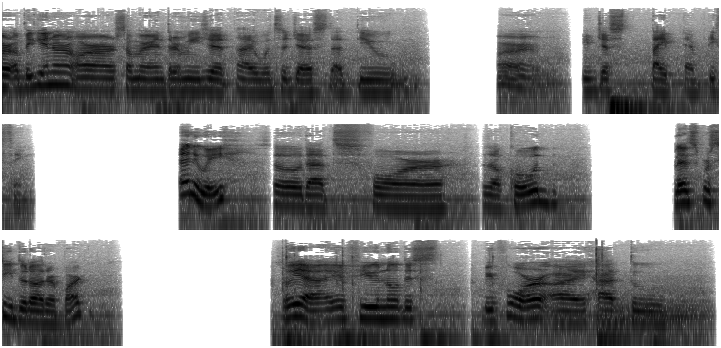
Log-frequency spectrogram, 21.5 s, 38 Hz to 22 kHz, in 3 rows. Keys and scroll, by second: 17.2 alt+Tab, 18.0 alt+Tab, 18.7 alt+Tab, 19.1 alt+Tab.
